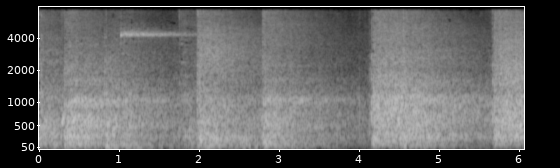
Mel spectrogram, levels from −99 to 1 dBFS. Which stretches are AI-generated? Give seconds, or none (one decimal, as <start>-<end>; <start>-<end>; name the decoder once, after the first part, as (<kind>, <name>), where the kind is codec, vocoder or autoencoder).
none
